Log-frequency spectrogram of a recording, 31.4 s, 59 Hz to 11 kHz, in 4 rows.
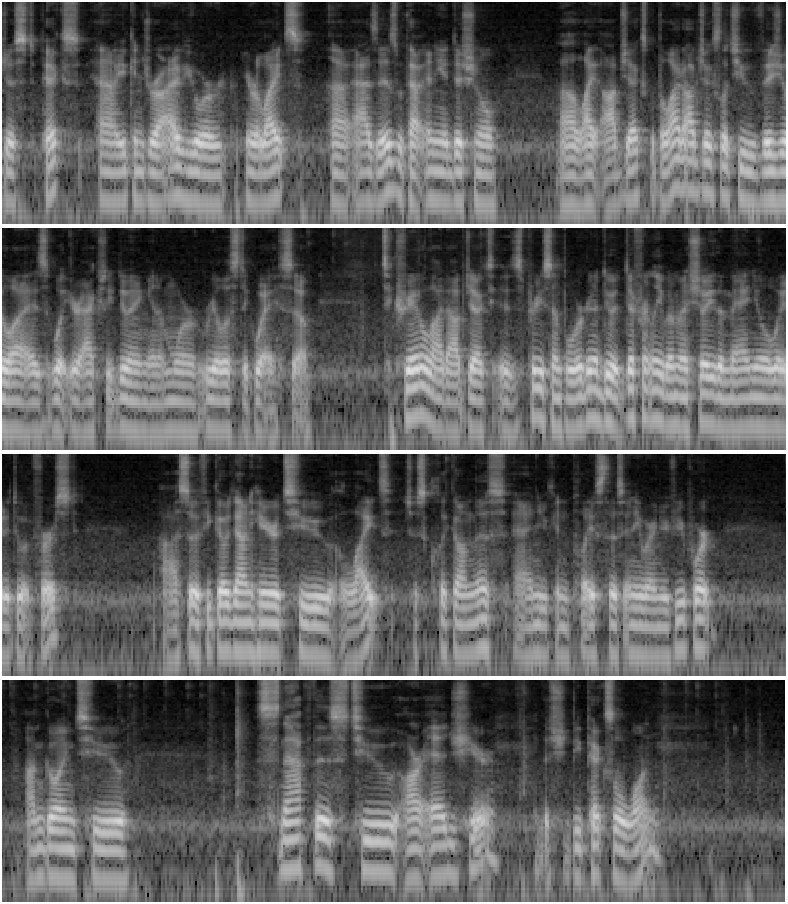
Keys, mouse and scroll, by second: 8.6 click, 11.3 click, 23.6 right click, 24.0 click, 24.8 click, 25.1 right click, 25.5 click, 26.7 click, 30.3 right click, 30.6 click.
